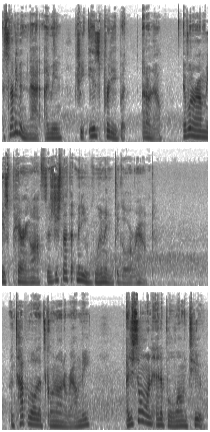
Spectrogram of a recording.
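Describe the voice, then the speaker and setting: A man's voice: mid-range voice, very animated, a little fast, slight background noise, natural voice. A man playing a lonely, awkward young man in a motion comic, speaking hesitantly and self-consciously. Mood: glum, confiding.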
